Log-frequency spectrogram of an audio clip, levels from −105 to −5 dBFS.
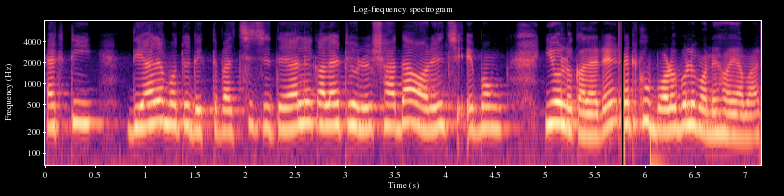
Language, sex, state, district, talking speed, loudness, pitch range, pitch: Bengali, female, West Bengal, Purulia, 185 wpm, -16 LUFS, 225-260 Hz, 245 Hz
